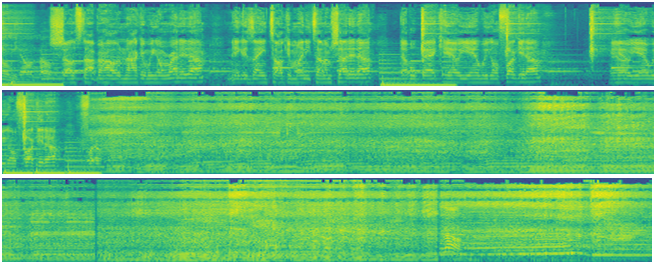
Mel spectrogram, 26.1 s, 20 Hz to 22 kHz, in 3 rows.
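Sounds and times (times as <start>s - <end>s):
off-road vehicle engine revving: 9.8s - 26.0s.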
